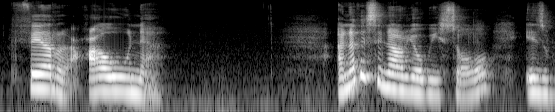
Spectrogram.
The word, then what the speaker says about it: فِرْعَوْنَ: If the answer is no, then we will read the Ra SAKINAH light as the example, فِرْعَوْنَ.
